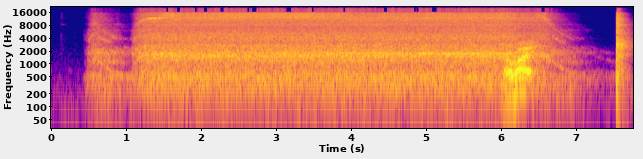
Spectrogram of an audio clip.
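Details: Vacuum test-run right after a replacement aftermarket battery was fitted, before the screws went in: the motor spins up within a second to a steady high whir, holds evenly for about six seconds, then winds down cleanly. Runs normally; battery fixed.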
